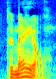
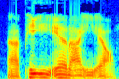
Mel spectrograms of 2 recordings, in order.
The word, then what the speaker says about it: Peniel: Jacob names that place Peniel, P-E-N-I-E-L, slightly different spelling, Peniel, almost identical pronunciation, could be just a coincidence.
